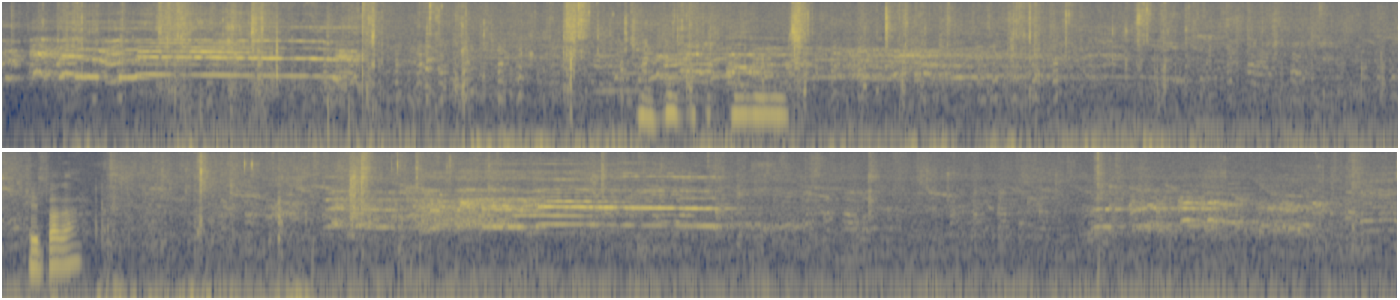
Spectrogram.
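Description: Native gavran chickens and roosters on a two-story shed poultry farm, with several roosters crowing in long calls and hens clucking around them, close and loud, while someone speaks briefly.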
